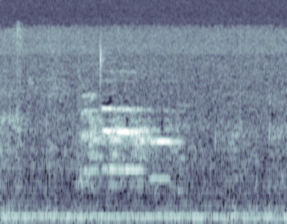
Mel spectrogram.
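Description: Near silence: faint room tone, with a faint, distant pitched call starting about a second in and lasting about a second and a half.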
